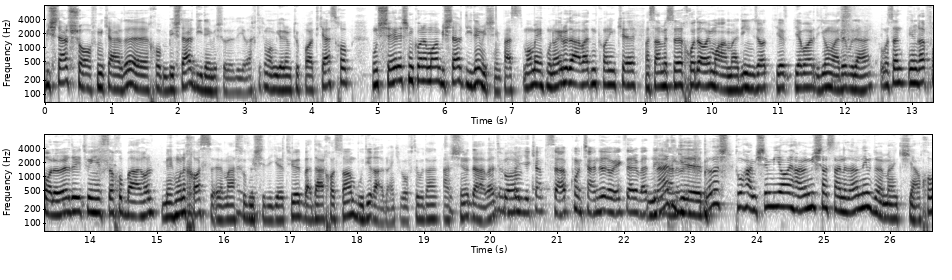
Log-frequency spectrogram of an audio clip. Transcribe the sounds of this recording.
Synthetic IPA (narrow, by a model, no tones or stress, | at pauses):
biːʃt̪æɾʃɒfmiːcʰæɾd̪e̞χobbiːʃt̪æɾd̪iːd̪e̞miːʃo̞d̪e̞d̪iɟevæχt̪iːcʰe̞mɒːmijɒɾiːmt̪ʰupʰɒːd̪̥cʰæst̪χob̥̚ | unʃeʔɾeʃmiːkʰo̞nemɒːhæmbiːʃt̪æɾd̪iːd̪e̞miːʃimpʰæsmɒːme̞hmuːnɒːjiːɾod̪æːvæt̪miːkʰo̞niːmcʰe̞mæsælænmesleχo̞d̪eɒɣːjemohæmːæd̪iːnd͡ʒɒjejebɒːɾd̪iɟeumæd̪e̞buːd̪ænχobmæsælænʔiŋɢæd̪̥fɒlove̞ɾd̪ɒɾit̪ʰujeinst̪ɒxo̞b̚ːehæɾɦɒːlme̞hmuːnexɒːsmæhsuːbmiʃid̪iɟet̪ʰujed̪æɾxɒːst̪ʰɒːæmbuːd̪iːɣæblæ̰ncʰe̞ɡo̞ft̪e̞buːd̪ænʔæfʃiːnod̪ævæt̪ʰkʰonjekʰæmsæbkʰont͡ʃʰænd̪eɣejekzæɾebæd̪nenæd̪iɡebed̪ɒʃt̪ʰoɦæmiːʃemijɒjɦæmemiʃnɒːsænːæd̪ɒɾænːe̞mid̪uːnæmːæncʰiæmxob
